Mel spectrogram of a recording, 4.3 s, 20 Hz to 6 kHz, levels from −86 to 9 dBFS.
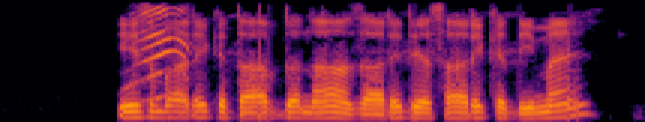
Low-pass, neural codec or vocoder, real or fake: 5.4 kHz; none; real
